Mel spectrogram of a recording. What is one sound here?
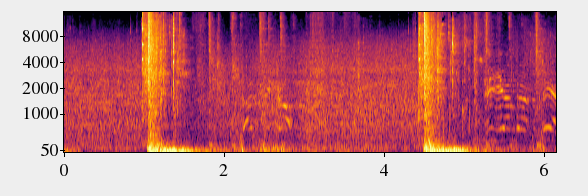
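A tank cannon fires with a deep boom.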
